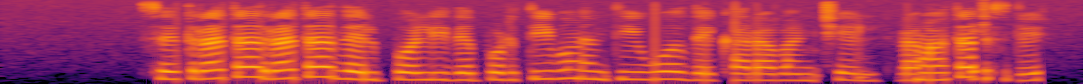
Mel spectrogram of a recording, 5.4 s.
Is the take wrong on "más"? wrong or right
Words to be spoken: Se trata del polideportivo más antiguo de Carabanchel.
wrong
